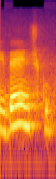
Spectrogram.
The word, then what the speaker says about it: idêntico: A penúltima sílaba de idêntico é uma sílaba átona. A antepenúltima sílaba de idêntico é uma sílaba tônica. Por isso eu digo que a classificação dessa sílaba tônica aí, por estar na antepenúltima sílaba, ela é classificada como proparoxítona, tá bom?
